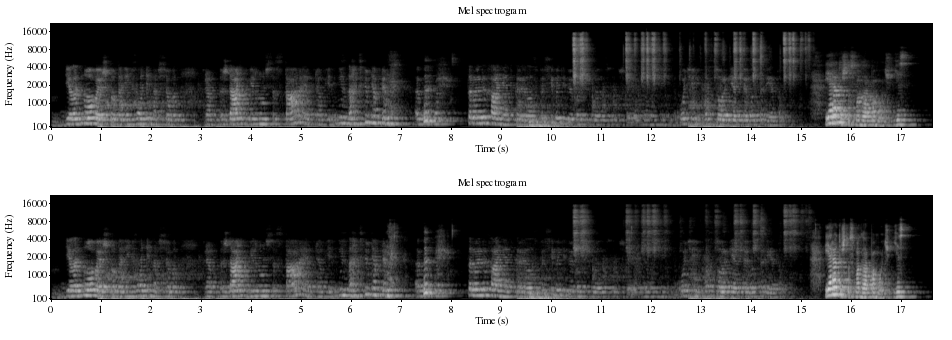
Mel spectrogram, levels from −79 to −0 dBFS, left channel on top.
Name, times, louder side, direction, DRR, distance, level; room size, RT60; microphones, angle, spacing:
voice 1, 0.0-6.8 7.3-7.8 8.3-14.6, left 1 dB, 90° left, -5 dB, 1.3 m, -34 dB
sound 1, 0.9-7.3 7.6-7.7 9.3-11.8 12.7-15.5, left 1 dB, 65° left, 0.8 m, -30 dB
voice 2, 7.4-7.9 15.2-17.0, right 3 dB, 45° right, 5 dB, 0.4 m, -24 dB
sound 2, 10.4-10.8 11.4-12.3 12.6-12.8 13.1-14.2 14.6-15.2, left 8 dB, 45° left, 0.4 m, -34 dB
5.7 x 2.9 x 2.6 m, 0.97 s
head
